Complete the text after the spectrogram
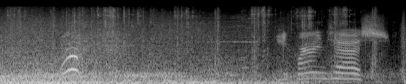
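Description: A fireball bursts and roars.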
